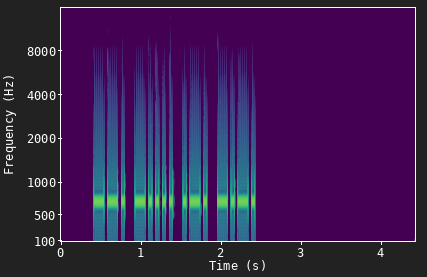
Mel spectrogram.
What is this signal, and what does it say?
Morse code, heard as a keyed tone, about 28 wpm, 700 Hz. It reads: G6RC
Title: DXCC-100 Call Signs - 4 Characters - 28wpm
